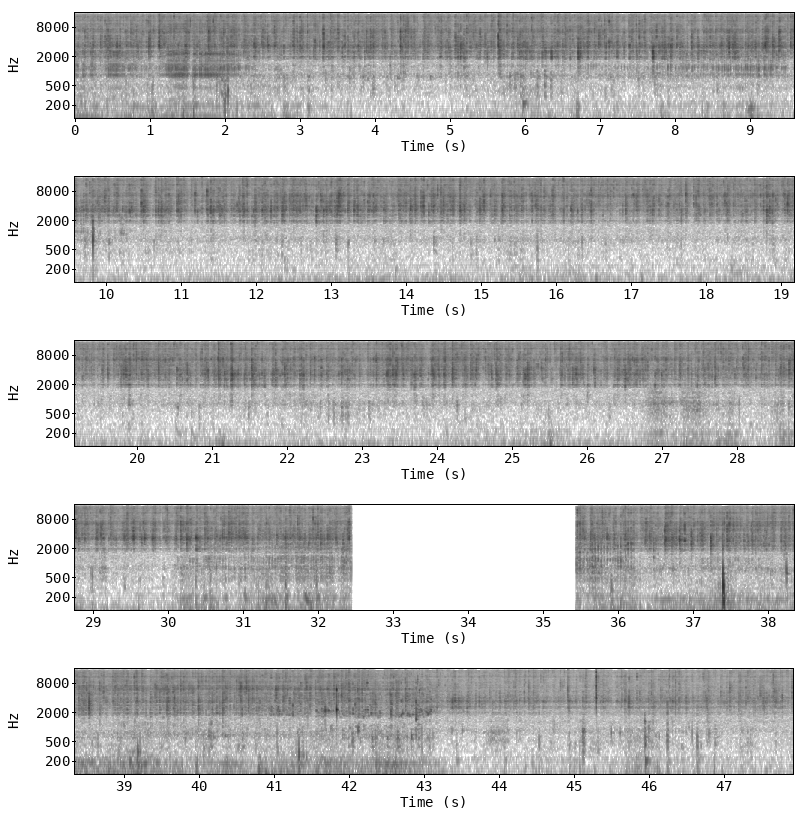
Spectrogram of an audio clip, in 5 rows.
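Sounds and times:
low water rumble: 0.0 - 12.3, 24.4 - 32.5, 35.5 - 47.9
underwater clicking crackle: 0.0 - 32.5, 35.5 - 47.9.

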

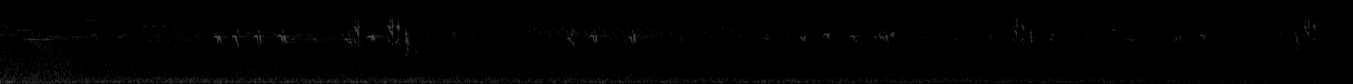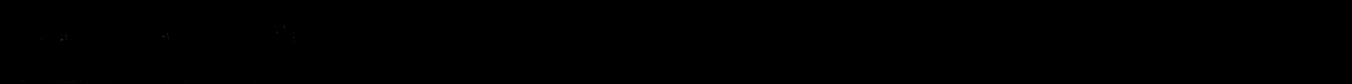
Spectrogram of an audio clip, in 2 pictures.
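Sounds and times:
low background hiss: 0.0 - 16.9
faint birds chirping: 0.0 - 20.5.

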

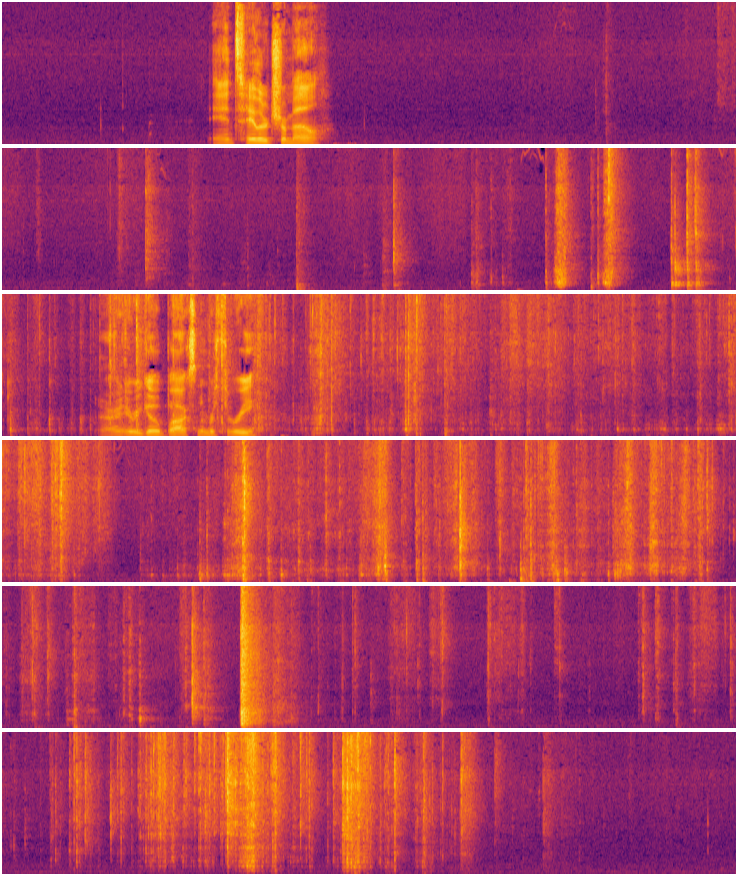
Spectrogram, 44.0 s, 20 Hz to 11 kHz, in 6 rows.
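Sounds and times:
card packs rustling: 14.6 - 35.0, 35.7 - 42.3
shrink wrap crinkling and tearing: 15.0 - 30.1, 35.7 - 41.8.

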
